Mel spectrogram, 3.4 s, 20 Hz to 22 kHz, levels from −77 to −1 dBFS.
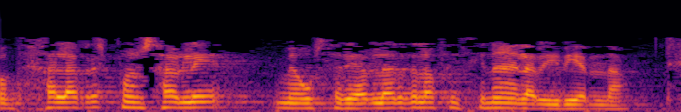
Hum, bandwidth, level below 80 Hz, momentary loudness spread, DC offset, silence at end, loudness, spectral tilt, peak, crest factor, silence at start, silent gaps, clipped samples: none; 5.8 kHz; -48 dBFS; 7 LU; under 0.1%; 0 s; -20 LUFS; -9.5 dB/octave; -2 dBFS; 16 dB; 0 s; none; under 0.1%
